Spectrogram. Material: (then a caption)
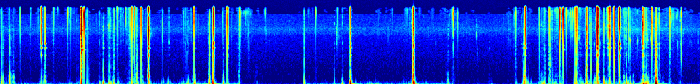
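Silicone. A hooked metal dental tool scratches inside the ear canal of a white translucent silicone ear model made of soft, solid rubber. Dull, low scraping and rubbing sounds come in bursts, broken by short sharp clicks and taps. A brief near-silent pause separates the bursts.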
